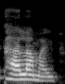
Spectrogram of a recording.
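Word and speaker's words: phthalimide: यहां पे नाम पीए से शुरू जो कि साइलेंट है। इसलिए इसको पढ़ते हैं थैलामाइड।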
